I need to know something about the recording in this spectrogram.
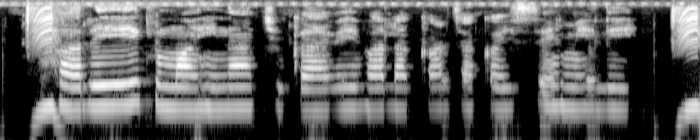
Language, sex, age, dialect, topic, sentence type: Bhojpuri, female, 25-30, Southern / Standard, banking, question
